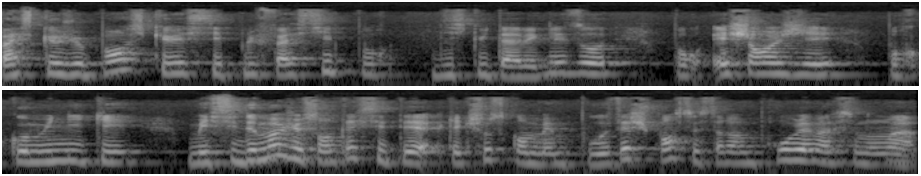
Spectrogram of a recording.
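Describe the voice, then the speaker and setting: Her tone is dark and mellow, set at a medium pitch for a woman. She speaks at a very fast pace with fairly even intonation. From Cameroon. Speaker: panelist sharing work experience. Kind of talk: panel discussion.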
